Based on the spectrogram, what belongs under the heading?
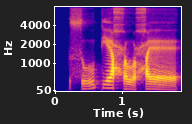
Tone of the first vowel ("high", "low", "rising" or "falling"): rising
